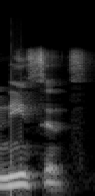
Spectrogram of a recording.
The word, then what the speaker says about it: nuisance: 29, what a nuisance, সাউন্ডটা নুই নয়, এটা ইউটা উচ্চ থাকবে বা সাইলেন্ট থাকবে। what a nuisance, কি আপদ রে বাবা অথবা কি উৎকট ঝামেলা রে বাবা।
